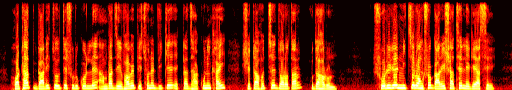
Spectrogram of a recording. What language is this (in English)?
Bangla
